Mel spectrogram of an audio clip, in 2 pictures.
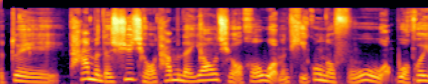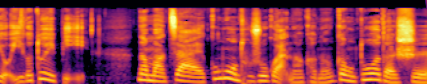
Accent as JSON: {"language": "Chinese", "town": "Mentougou", "region": "Beijing", "country": "China", "tie": "born or raised there", "said": "我呢是出生和长大在门头沟，所以我们对京西呢就是有一种感情，特殊的感情。"}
